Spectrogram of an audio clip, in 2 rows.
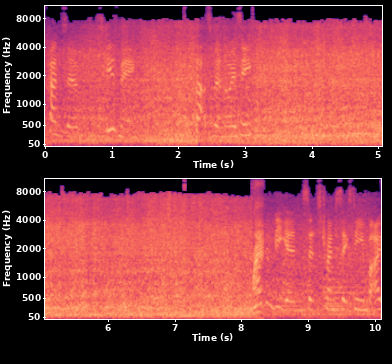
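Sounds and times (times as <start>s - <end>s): train rumbling in station: 0.0s - 10.0s.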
